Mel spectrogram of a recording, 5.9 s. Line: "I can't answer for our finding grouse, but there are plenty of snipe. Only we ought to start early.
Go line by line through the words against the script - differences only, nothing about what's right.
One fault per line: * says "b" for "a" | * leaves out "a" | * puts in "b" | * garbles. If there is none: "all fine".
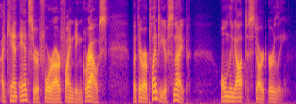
* leaves out "we"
